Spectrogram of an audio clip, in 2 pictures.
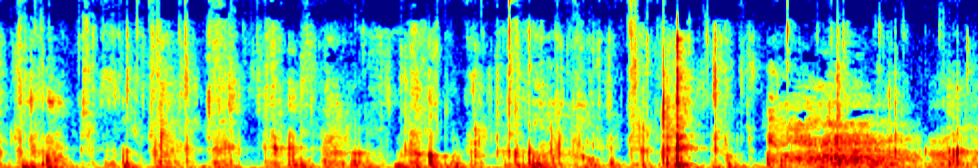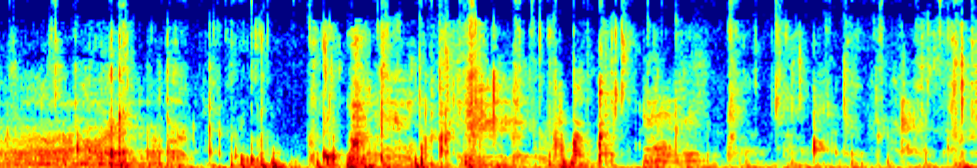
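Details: Golden retriever puppy on a raw diet eating raw lamb for the first time: steady wet chewing and crunching, irregular sharp bites packed closely through the clip, with a denser smacking stretch in the middle.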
